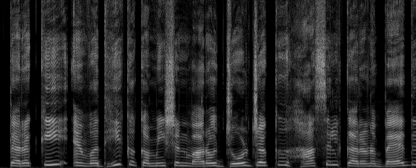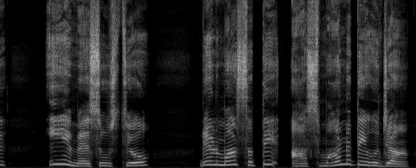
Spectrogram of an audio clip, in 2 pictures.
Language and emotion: Sindhi, happy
